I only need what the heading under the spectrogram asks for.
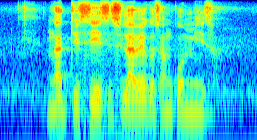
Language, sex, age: Tsonga, male, 21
